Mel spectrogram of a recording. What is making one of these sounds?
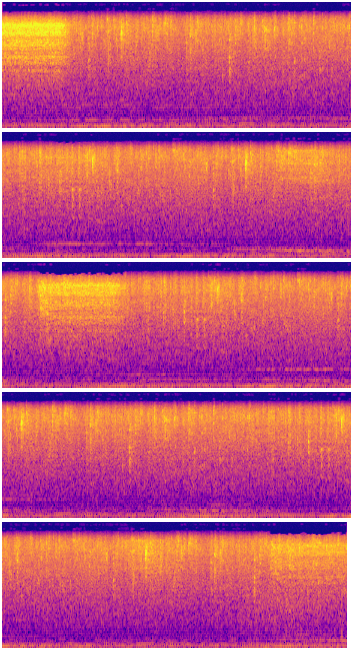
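A deep machine hum drones steadily in a large echoing hall.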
